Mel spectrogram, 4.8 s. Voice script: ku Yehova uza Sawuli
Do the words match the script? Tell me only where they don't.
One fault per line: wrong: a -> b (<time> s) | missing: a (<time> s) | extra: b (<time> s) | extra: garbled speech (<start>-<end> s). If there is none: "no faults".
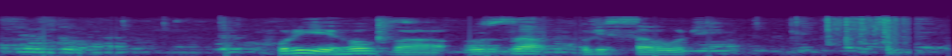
wrong: ku -> kuri (1.4 s)
extra: kuri (2.9 s)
